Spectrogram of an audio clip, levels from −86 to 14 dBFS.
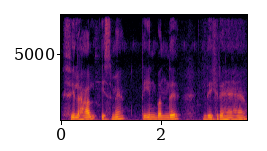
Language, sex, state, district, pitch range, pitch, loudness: Hindi, male, Bihar, West Champaran, 135-150 Hz, 140 Hz, -18 LUFS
